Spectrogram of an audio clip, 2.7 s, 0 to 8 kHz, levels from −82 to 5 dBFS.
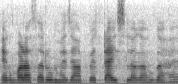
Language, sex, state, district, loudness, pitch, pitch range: Hindi, female, Uttar Pradesh, Lucknow, -19 LUFS, 215 Hz, 215-220 Hz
